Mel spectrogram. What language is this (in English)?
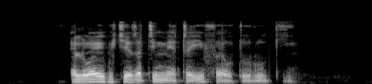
Swahili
